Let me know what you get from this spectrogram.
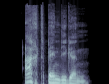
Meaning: inflection of achtbändig: 1. strong genitive masculine/neuter singular 2. weak/mixed genitive/dative all-gender singular 3. strong/weak/mixed accusative masculine singular 4. strong dative plural
- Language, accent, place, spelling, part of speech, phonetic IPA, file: German, Germany, Berlin, achtbändigen, adjective, [ˈaxtˌbɛndɪɡn̩], De-achtbändigen.ogg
